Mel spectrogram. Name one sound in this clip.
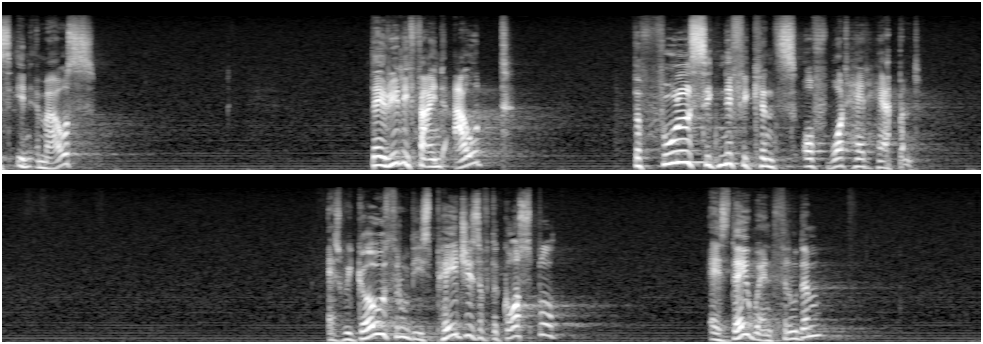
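A man speaks calmly through a microphone in an echoing hall, pausing between phrases.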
